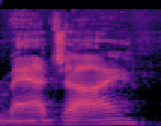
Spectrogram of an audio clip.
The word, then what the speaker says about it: MAGI: adjusted gross income or magi so it's not the three wise men but that is the acronym that's how people pronounce it what happened was prior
